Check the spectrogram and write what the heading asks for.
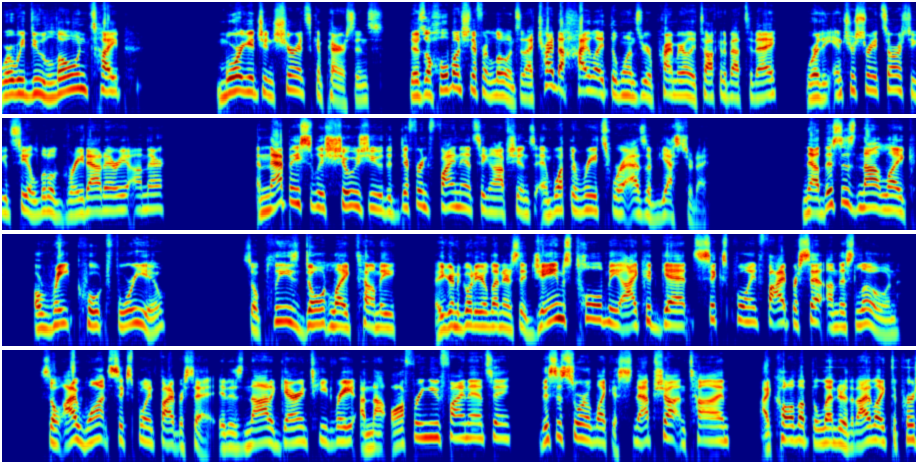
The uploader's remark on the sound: This was a live class recorded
